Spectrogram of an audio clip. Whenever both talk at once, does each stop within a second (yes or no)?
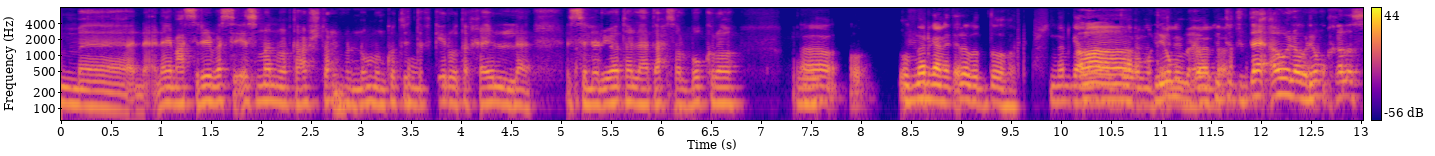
no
